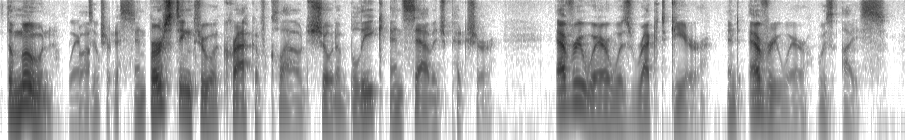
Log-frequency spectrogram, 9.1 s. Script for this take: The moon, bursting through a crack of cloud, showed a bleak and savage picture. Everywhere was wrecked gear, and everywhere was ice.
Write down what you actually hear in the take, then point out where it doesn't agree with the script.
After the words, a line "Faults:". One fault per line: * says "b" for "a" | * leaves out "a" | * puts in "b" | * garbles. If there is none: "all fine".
The moon, [garbled] bursting through a crack of cloud, showed a bleak and savage picture. Everywhere was wrecked gear, and everywhere was ice.
Faults:
* garbles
